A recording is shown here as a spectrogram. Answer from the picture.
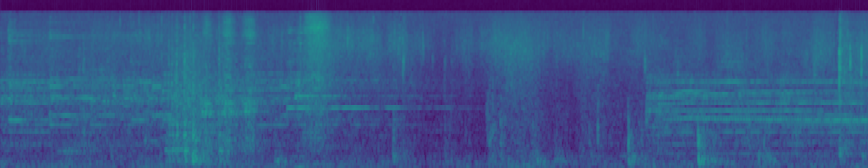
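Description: Game music from a mobile phone: thin, steady electronic tones, with a few soft knocks.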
